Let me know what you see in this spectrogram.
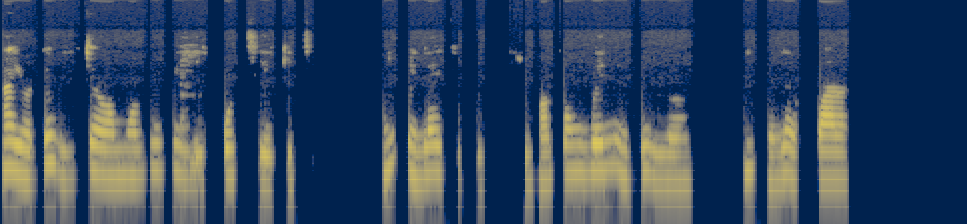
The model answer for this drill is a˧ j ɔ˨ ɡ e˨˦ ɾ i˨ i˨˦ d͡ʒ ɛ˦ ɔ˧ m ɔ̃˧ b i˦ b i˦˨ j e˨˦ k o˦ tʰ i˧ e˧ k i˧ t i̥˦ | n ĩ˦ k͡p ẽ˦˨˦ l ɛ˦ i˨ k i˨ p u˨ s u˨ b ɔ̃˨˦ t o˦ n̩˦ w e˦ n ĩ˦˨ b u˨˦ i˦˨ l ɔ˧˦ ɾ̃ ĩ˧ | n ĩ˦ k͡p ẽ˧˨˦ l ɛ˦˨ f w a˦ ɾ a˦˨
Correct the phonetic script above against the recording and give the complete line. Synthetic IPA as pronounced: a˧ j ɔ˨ d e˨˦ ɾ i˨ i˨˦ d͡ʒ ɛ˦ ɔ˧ m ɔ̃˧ b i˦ b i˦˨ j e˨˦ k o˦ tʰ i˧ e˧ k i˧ t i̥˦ | n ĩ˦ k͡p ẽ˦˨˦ l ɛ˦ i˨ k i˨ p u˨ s u˨ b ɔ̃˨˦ t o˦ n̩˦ w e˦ n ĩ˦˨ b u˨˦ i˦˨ l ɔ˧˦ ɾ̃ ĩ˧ | n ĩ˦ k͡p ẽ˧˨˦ l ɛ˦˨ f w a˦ ɾ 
